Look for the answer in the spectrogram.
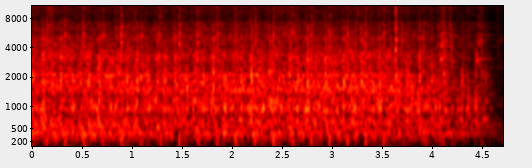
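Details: Restored 1985 Wheel Horse 312-8 garden tractor, after a multi-month revival: even rapid idle putter about 220 beats a minute with no stumbles, then shutdown, on a cheap aftermarket carburetor that works well; normal idle.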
